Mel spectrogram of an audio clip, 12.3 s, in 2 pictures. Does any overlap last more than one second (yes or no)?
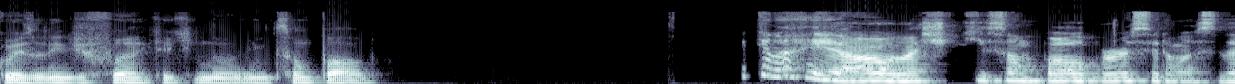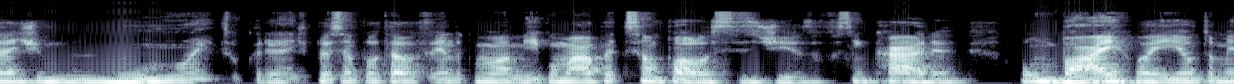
no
